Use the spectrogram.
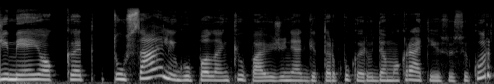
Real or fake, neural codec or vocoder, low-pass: real; none; 14.4 kHz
